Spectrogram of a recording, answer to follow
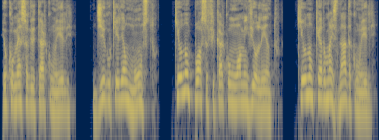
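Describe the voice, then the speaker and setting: Brisk and animated, a man reads a soap recap in a warm, fairly high voice that is pushed up yet near everyday speech. He portrays a frightened young woman dreamily and shakily recalling a scene under hypnosis. The atmosphere is tense.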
